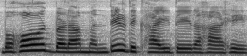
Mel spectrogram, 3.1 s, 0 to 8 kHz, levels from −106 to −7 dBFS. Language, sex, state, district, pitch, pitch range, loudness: Hindi, female, Madhya Pradesh, Bhopal, 215 Hz, 205-240 Hz, -15 LUFS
